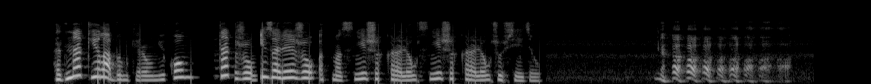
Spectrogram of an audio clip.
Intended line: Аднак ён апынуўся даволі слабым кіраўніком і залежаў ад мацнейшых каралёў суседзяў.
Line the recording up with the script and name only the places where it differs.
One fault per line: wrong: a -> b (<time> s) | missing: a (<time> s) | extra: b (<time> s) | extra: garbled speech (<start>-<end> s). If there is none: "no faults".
missing: ён апынуўся даволі (0.9 s)
extra: garbled speech (2.1-2.6 s)
extra: мацнейшых каралёў (4.2 s)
